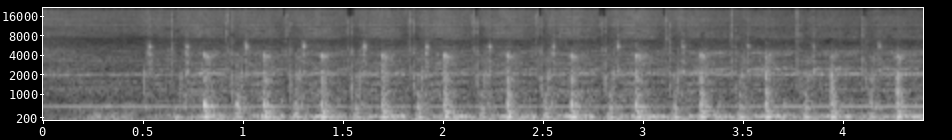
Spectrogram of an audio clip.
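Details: Dyson DC11 vacuum during an airflow and suction test, with the turbine brush head spinning back up. Fast, fairly regular clicking at about three a second sits over the turbine's whirr: an unexplained, newly noticed ratcheting noise inside the brush head.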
